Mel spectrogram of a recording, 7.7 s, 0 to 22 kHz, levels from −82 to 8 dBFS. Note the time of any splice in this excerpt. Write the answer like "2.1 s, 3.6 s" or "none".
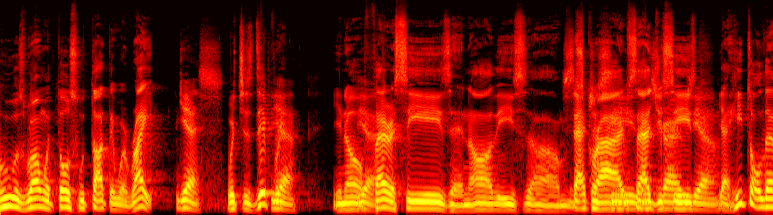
none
